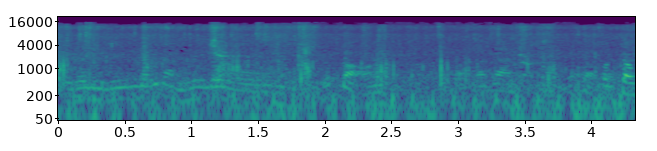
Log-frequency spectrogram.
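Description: Footsteps of several people walking over dry leaf litter and twigs, with irregular sharp snaps and rustles. Faint voices talk underneath.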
